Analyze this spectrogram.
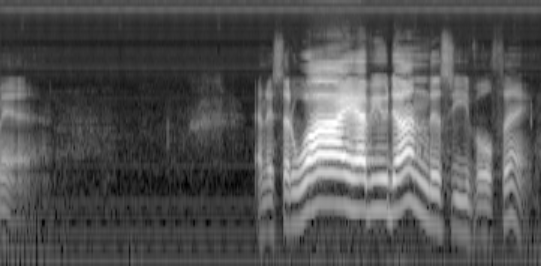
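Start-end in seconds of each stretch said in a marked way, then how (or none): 2.9-5.3 loud, raised cry of accusation; stern accusation. Retold or imitated. Army accusing Joseph's brothers of evil, stern and loud. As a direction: confront them in a retold rebuke, loudly.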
